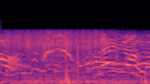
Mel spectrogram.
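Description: Several children's high voices chattering and calling over one another, with water splashing throughout.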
